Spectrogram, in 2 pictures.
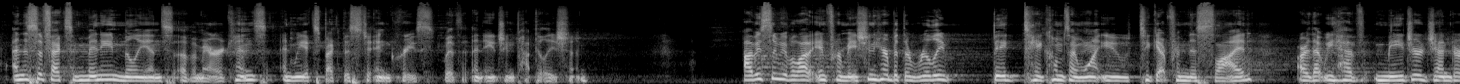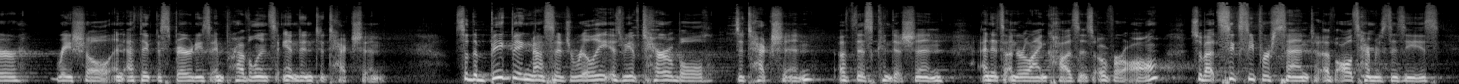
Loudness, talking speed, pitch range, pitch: -17 LUFS, 160 wpm, 175-200 Hz, 185 Hz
